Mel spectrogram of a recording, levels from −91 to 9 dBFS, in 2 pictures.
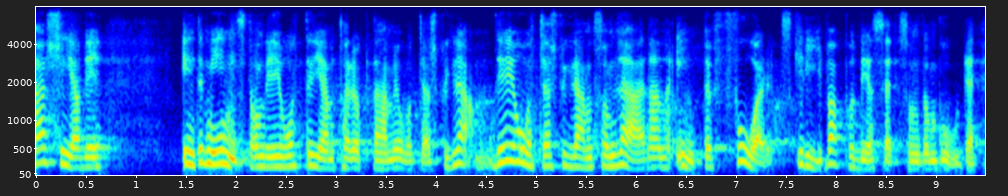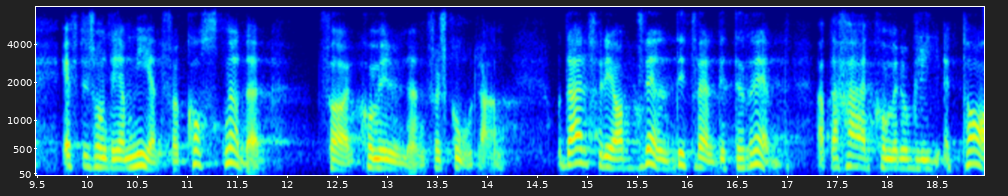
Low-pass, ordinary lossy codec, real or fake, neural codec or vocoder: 7.2 kHz; Opus, 16 kbps; fake; autoencoder, 48 kHz, 32 numbers a frame, DAC-VAE, trained on Japanese speech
